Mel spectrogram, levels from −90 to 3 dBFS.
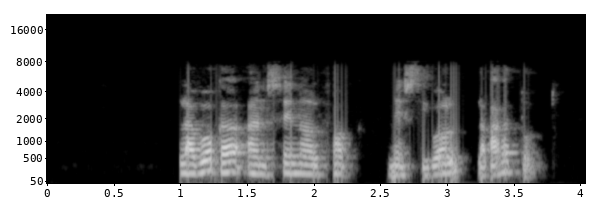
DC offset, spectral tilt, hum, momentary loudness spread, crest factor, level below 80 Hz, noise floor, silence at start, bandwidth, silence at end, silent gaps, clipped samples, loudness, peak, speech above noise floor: under 0.1%; -5.5 dB/octave; none; 10 LU; 18 dB; -50 dBFS; -84 dBFS; 1 s; 7.8 kHz; 0.35 s; none; under 0.1%; -19 LUFS; -2 dBFS; 65 dB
